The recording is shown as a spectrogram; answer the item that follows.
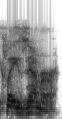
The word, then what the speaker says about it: klezmer: word, a compound word, which is pronounced actually klezmer in Hebrew. And it's very simple. Clay means tools or utensils. Zemer means melodies.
